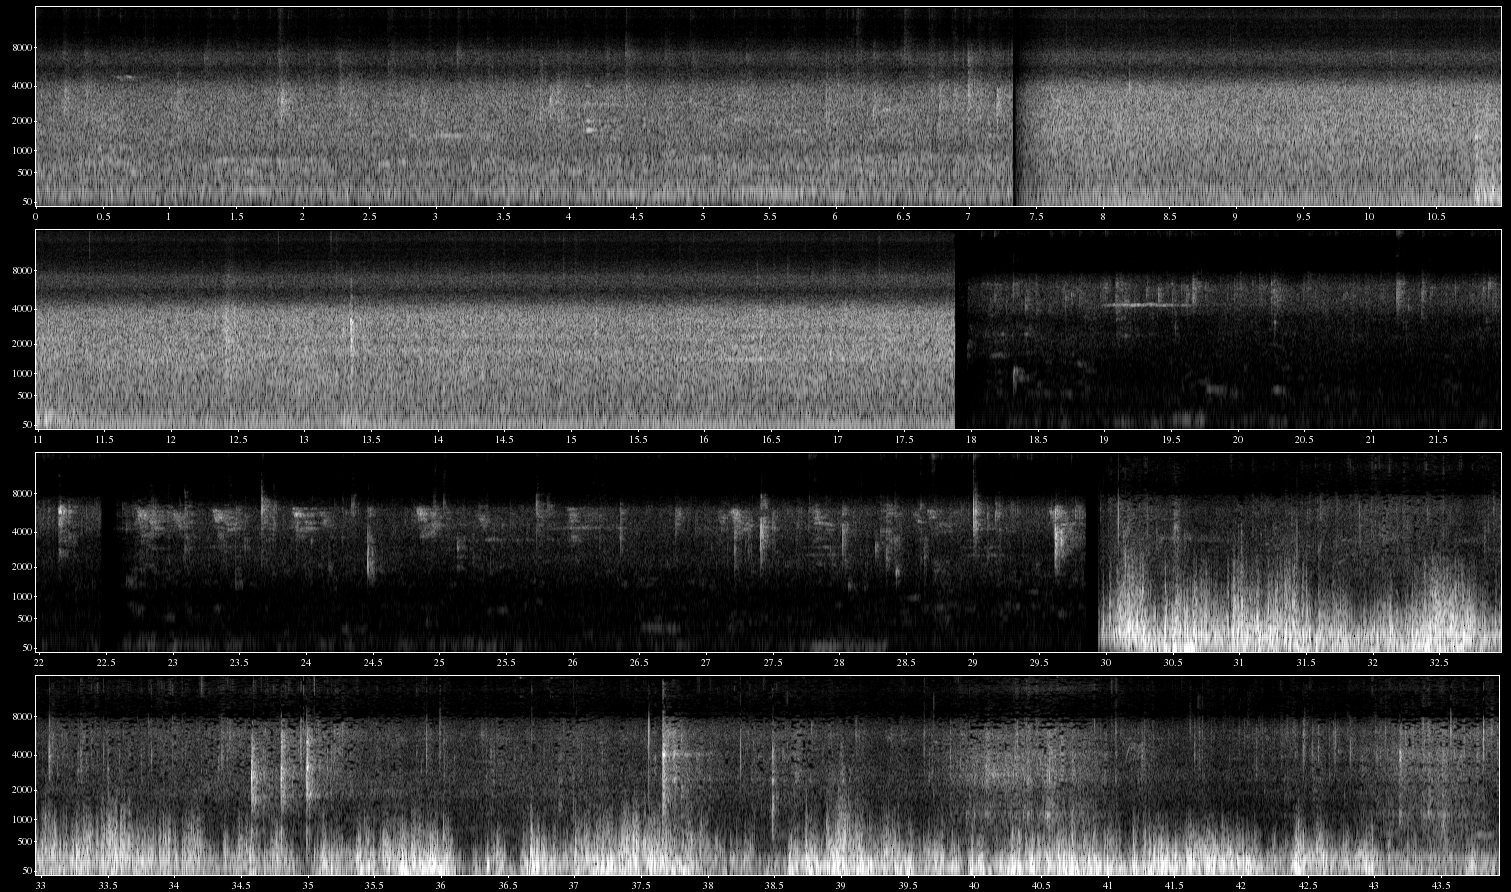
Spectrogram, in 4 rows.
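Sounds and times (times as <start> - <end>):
heavy rain falling: 0.0 - 18.3, 30.0 - 43.9
faint drips and ticks: 0.1 - 7.4, 17.9 - 43.9.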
